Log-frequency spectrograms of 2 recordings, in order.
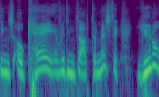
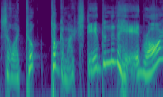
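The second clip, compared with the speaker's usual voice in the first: cheery, upbeat uptalk, pitch lifting on final right. Joking how rising intonation makes anything sound positive: upbeat rising ending on right. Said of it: "And it would sound positive".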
